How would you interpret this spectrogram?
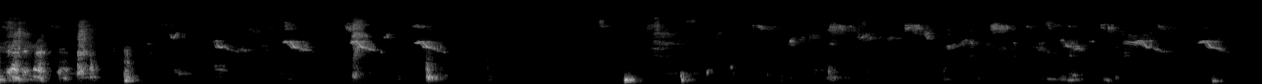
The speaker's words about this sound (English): Well, it's nice that the birds came in right on cue.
